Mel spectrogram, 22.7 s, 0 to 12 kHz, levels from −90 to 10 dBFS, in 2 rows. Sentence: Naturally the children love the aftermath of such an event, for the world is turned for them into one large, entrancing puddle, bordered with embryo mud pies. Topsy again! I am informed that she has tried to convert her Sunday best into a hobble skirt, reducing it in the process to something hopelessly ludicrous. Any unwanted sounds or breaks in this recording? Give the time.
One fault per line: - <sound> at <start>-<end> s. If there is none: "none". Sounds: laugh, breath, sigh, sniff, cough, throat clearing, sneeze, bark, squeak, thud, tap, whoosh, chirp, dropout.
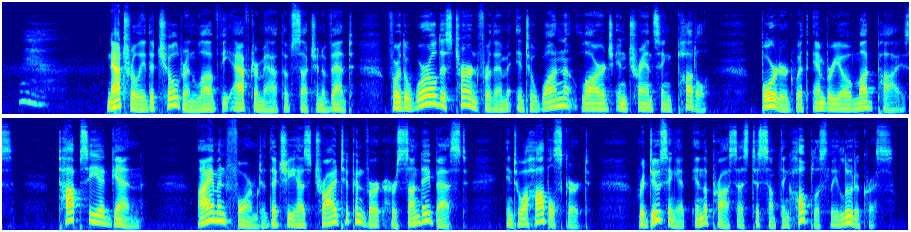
- sigh at 0.2-0.8 s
